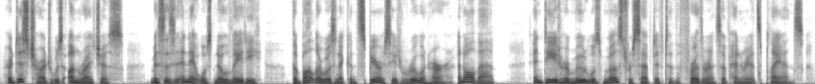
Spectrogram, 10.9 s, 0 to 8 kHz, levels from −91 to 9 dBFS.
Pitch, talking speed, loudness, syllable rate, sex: 155 Hz, 175 wpm, -19 LUFS, 5.6 syllables/s, female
